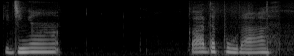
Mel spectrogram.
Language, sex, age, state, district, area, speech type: Dogri, female, 30-45, Jammu and Kashmir, Samba, rural, spontaneous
